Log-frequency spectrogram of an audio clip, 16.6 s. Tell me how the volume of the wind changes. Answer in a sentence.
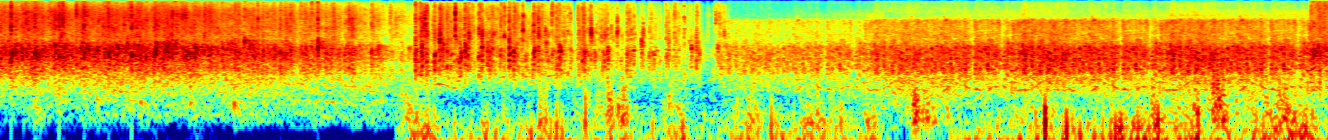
The loudness of the wind goes up.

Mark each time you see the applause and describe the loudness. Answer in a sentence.
The applause can be heard from 0.0 to 16.5 s, getting quieter then louder.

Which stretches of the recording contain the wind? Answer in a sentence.
You can hear the wind from 5.0 to 16.5 s.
